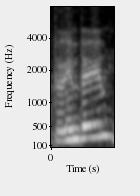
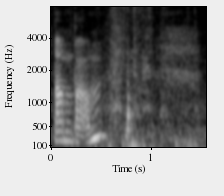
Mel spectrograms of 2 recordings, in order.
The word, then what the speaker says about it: Bum Bum: free and commercially compostable and yeah it is pronounced boom boom not bum bum and this is what it looks like Brazilian boom boom cream uh -huh it just comes like that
